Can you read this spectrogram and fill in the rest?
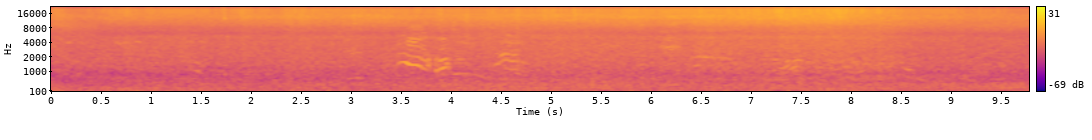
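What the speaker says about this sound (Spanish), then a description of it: "¿Quieren escuchar el mar? Ahí va, mira." Sea waves breaking on a beach in Cancún, a broad, steady roar of surf with a slight swell midway, with faint voices in the background.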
